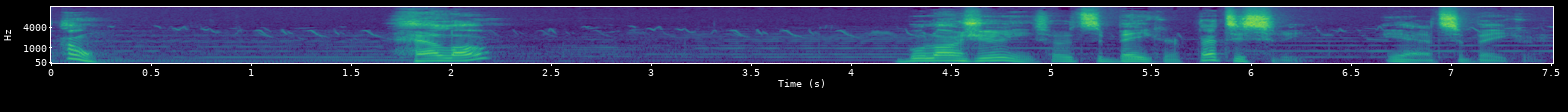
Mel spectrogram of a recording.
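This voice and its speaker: A man in the middle of a let's play, chatting casually and excitedly as he explores a game and talks his thoughts through. His voice sits at an average pitch and sounds close to a desk mic. Faint game music sits in the background. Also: a little slow, pauses often. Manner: enthusiastic, chatty, thinks aloud. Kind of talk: casual gameplay commentary.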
